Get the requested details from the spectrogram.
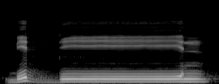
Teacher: tidak menyempurnakan bunyi nun sukun, atau terlalu cepat kita berhenti.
